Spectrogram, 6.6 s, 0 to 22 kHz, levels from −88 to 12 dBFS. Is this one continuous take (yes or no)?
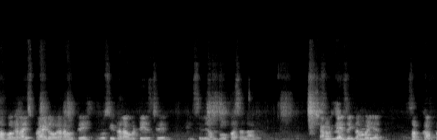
yes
